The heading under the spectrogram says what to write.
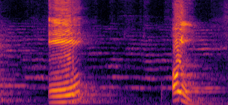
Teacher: এদের উচ্চারণ স্থান দুই জায়গা থেকে, একত্র দুই জায়গা থেকে, কণ্ঠ আর তালু, এই জন্য এদেরকে বলা হয় কণ্ঠ তালব্য বর্ণ।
